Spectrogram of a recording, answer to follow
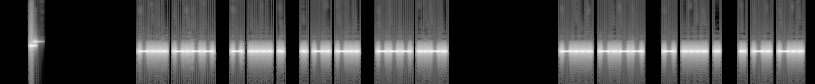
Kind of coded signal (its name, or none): Morse code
